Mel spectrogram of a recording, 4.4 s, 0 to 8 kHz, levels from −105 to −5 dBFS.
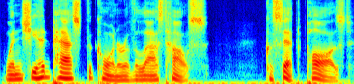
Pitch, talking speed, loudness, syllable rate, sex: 115 Hz, 165 wpm, -19 LUFS, 5.0 syllables/s, male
